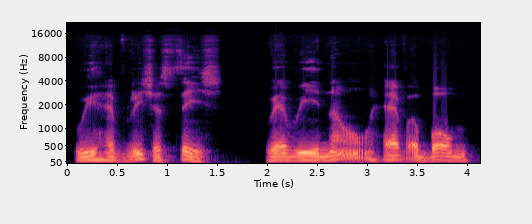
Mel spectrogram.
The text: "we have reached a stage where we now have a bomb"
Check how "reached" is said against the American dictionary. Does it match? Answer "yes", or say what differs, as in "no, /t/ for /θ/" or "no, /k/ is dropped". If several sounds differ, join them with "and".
no, /t/ is dropped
